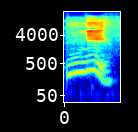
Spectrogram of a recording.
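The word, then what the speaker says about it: 네: Ni se escreve ne, mas a pronúncia ni vai ser o pronome seu, informal, mosubu.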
